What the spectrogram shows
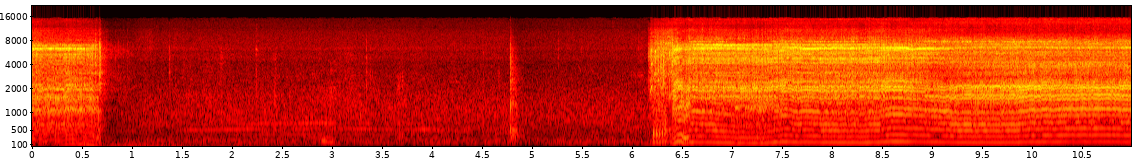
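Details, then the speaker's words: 2006 Traxxas Nitro 4-Tec 3.3 (model 4809) nitro RC car, 17 years old, primed: starts first try, high raspy engine with pitch wandering up and down, won't hold idle; low speed needle being adjusted to tune it. "So you can hear it starts up, but gotta tune this sucker that way it likes to idle."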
